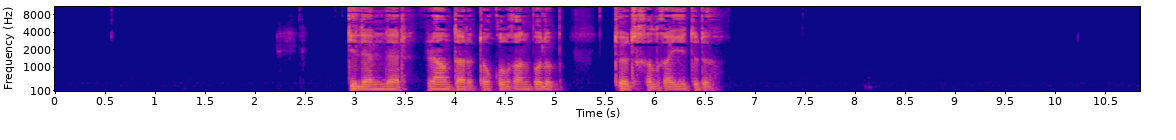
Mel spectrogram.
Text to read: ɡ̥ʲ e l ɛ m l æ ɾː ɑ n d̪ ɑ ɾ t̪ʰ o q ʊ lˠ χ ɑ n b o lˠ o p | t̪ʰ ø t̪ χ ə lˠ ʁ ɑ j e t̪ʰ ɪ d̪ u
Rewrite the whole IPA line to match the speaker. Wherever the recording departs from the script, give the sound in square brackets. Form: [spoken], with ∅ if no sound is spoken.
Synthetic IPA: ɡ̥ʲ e l ɛ m l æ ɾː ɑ [ŋ] d̪ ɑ ɾ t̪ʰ o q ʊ lˠ [ʁ] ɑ n b o lˠ [u] p | t̪ʰ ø t̪ χ ə lˠ ʁ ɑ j e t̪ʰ ɪ d̪ u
